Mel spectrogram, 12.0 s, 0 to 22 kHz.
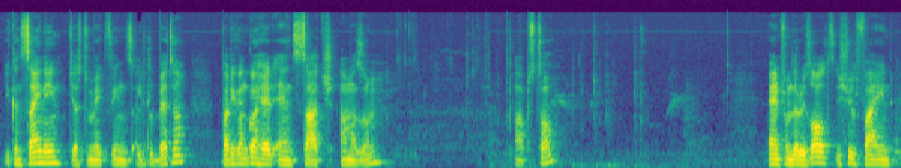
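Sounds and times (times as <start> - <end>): computer keyboard keystrokes: 6.2 - 7.0, 7.6 - 8.6.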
